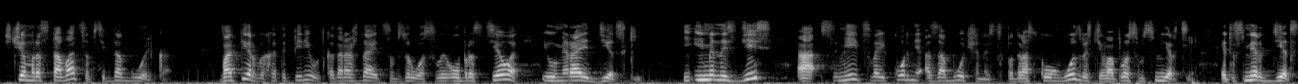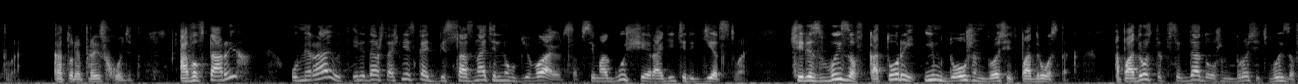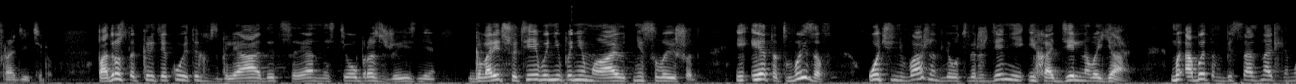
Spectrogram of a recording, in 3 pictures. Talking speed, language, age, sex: 135 wpm, Russian, 30-49, male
